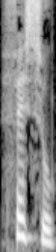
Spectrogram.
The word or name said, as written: faisceau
